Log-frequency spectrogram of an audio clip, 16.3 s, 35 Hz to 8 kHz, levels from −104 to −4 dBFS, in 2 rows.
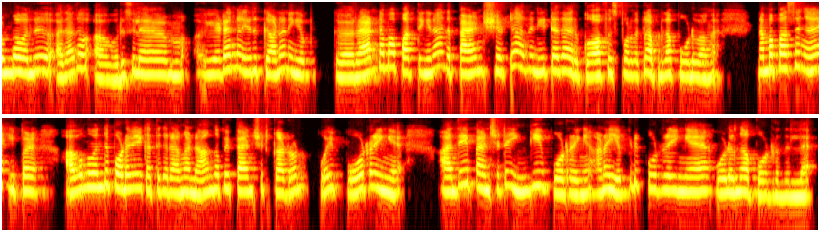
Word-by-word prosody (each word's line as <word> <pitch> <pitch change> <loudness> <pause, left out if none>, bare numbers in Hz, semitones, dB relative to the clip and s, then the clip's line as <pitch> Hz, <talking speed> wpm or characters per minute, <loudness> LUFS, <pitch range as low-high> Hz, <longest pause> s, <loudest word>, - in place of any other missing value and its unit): ரொம்ப 260 +2 +4
வந்து 260 +3 +1 0.2
அதாவது 240 +9 -1 0.2
அ - - +2
ஒரு 200 +3 -1
சில 265 - 0 0.4
ம - - 0 0.4
இடங்கள் 300 +2 +1
இருக்கு. 275 -1 -2
ஆனா, 295 - 0
நீங்க 250 -3 +1 0.4
அ - - +2 0.2
ரேண்டமா 335 +8 +4
பார்த்தீங்கன்னா, 265 +4 +2
அந்த 280 - -2
பேண்ட் 270 +3 +4
ஷர்ட், 275 +4 -2
அது 300 -3 -4
நீட்டாதான் 280 0 +1
இருக்கும். 220 -1 +1
ஆஃபீஸ் 245 +2 -4
போறதுக்குலாம் 240 +2 0
அப்பிடிதான் 245 +1 -2
போடுவாங்க. 220 -1 -1 0.4
நம்ம 310 +3 +5
பசங்க 320 -1 +1 0.2
இப்ப 235 +1 0 0.4
அவுங்க 255 +6 +1
வந்து 290 +2 0
புடவைய 265 0 +3
கத்துக்கிறாங்க. 225 -2 -1
நாங்க 235 +5 0
போய் 265 - -4
பேண்ட் 230 0 +2
ஷர்ட் 255 - -11
காட்டுறோன்னு 225 +5 -1 0.2
போய் 250 +3 -3
போடுறீங்க. 245 0 +1 0.6
அதே 310 +9 +1
பேண்ட் 255 -2 +3
ஷர்ட 305 +5 -5
இங்கேயும் 280 +5 -1
போடுறீங்க! 205 -1 -1
ஆனா, 250 +4 +1
எப்பிடி 295 +8 -8
போடுறீங்க? 240 -2 0 0.3
ஒழுங்கா 220 +1 +2
போட்றது 185 -1 -4
இல்ல. 185 - +1
250 Hz, 180 wpm, -22 LUFS, 225-275 Hz, 0.6 s, நம்ம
